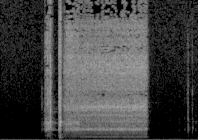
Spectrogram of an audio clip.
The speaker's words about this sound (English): Okay, here's shutter number two. Here we go. There we go. Let's see what happens.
